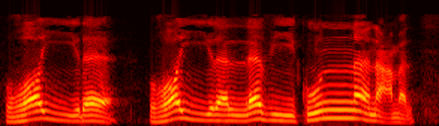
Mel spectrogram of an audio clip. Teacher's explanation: الراء المفتوحة قبلها الياء ايه ساكنة، ايه السكون واضح اهو، يبقى نرقق واحنا مغمضين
